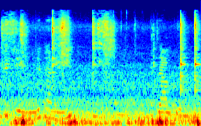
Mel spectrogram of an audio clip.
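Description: A spoon scrapes and clinks against a pan while mango, tomato, tamarind and date chutney is stirred, giving soft rhythmic knocks roughly every second over a faint sizzle.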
